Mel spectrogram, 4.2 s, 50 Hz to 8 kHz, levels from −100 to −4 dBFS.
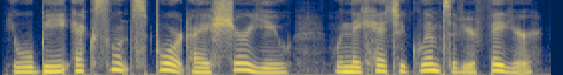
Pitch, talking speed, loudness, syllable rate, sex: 205 Hz, 225 wpm, -17 LUFS, 6.5 syllables/s, female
